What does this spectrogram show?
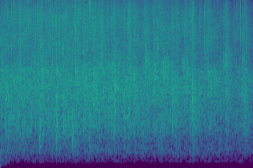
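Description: A church audience applauds to honour God, steadily for about five seconds, a dense, even patter of many hands clapping at a constant loud level with no voices standing out.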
